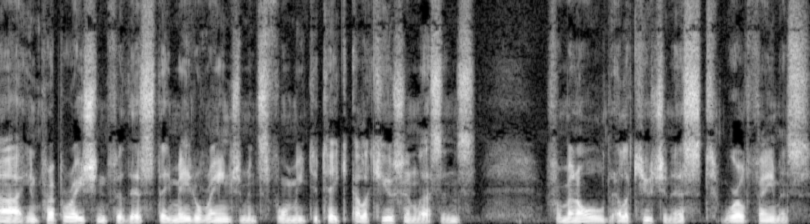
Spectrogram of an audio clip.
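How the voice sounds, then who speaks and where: A man's very deep, low voice in a New York accent, with ordinary pitch variation and a moderate pace. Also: dry, close sound with no echo. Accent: New York accent, come back. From New York City. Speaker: storyteller recounting his life. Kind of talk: personal memoir narration. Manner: hesitant, many uh fillers.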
